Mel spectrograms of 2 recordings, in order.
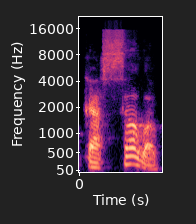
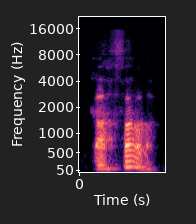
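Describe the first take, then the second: First: Cazaba with an s sound for the z; pronounced with S. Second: Cazaba with a Castilian th sound for the z; tongue between teeth on the z of cazaba; pronounced with Z. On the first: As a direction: say cazaba as casaba, 'married'. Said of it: "cazar con S". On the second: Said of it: "cazar con Z". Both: Retold or imitated.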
